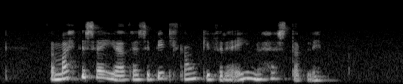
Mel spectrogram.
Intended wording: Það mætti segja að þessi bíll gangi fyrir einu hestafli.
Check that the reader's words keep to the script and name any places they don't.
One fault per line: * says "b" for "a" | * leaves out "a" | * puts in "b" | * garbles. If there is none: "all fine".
all fine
